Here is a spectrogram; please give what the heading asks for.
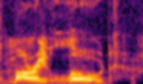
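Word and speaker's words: Mari Lwyd: I think that is Mari Lode. Okay, and that Lode, L L-W-I-D. W-I-D, yeah. Lode. And that comes from Wales, and it's the one Bob likes.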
